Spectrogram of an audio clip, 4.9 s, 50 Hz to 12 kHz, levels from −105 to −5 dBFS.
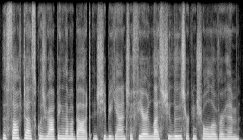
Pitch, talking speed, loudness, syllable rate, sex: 205 Hz, 235 wpm, -18 LUFS, 5.1 syllables/s, female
